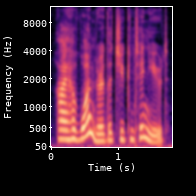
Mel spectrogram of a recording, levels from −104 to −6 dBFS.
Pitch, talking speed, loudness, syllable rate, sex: 215 Hz, 195 wpm, -17 LUFS, 6.2 syllables/s, female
